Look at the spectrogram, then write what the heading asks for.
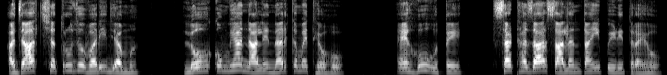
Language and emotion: Sindhi, neutral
